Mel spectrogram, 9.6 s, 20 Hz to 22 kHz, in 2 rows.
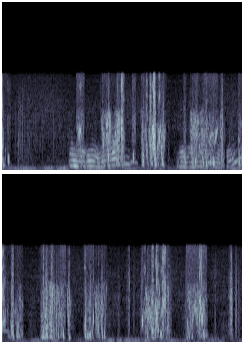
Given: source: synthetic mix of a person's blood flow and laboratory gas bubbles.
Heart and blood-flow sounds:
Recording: Doppler ultrasound of blood flow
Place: subclavian vein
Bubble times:
0.00-0.18 s: bubbles
1.49-1.65 s: bubbles
1.97-2.48 s: bubbles
2.60-2.69 s: bubbles
2.77-3.29 s: bubbles
3.62-3.71 s: bubbles
3.75-4.46 s: bubbles
4.71-5.24 s: bubbles
5.57-6.21 s: bubbles
6.44-6.91 s: bubbles
7.58-8.20 s: bubbles
8.50-8.92 s: bubbles
From the record:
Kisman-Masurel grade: 233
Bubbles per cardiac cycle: several, 3 to 8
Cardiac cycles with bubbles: 50 to 99%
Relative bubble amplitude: loud (0.450 to 0.775)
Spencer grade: 3 (all of the cardiac periods contain showers or single bubble signals, but not dominating or overriding the cardiac motion signals)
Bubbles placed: anywhere in the cardiac cycle

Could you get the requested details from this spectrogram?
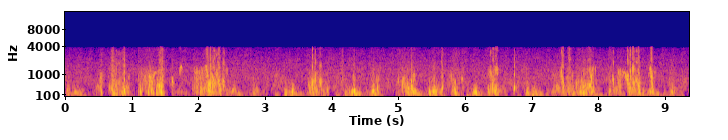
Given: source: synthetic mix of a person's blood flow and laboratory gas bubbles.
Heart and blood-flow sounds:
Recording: Doppler ultrasound of blood flow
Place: precordium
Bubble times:
0.51-0.58 s: bubbles
0.65-0.99 s: bubbles
1.09-1.51 s: bubbles
1.58-1.66 s: bubbles
1.71-1.77 s: bubbles
1.90-2.46 s: bubbles
3.62-3.97 s: bubbles
4.66-4.75 s: bubbles
4.98-5.29 s: bubbles
5.44-5.70 s: bubbles
5.77-6.00 s: bubbles
6.33-6.51 s: bubbles
6.70-6.79 s: bubbles
7.40-7.99 s: bubbles
8.14-8.67 s: bubbles
8.74-8.87 s: bubbles
From the record:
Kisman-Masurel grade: 233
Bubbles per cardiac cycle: several, 3 to 8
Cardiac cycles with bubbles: 50 to 99%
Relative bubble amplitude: loud (0.450 to 0.775)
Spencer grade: 3 (all of the cardiac periods contain showers or single bubble signals, but not dominating or overriding the cardiac motion signals)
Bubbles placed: anywhere in the cardiac cycle

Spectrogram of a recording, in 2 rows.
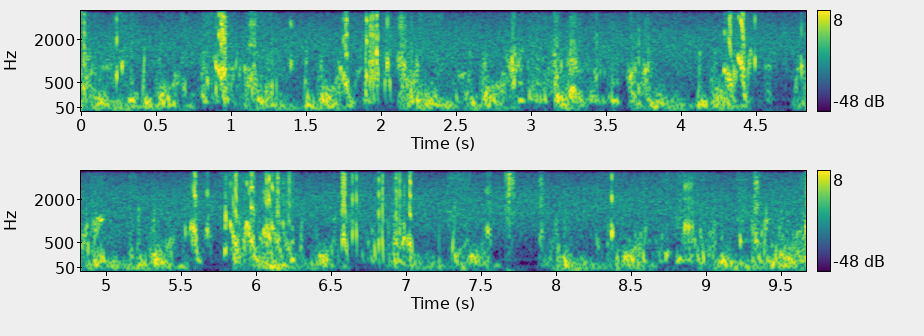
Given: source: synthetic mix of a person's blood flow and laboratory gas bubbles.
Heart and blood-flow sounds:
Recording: Doppler ultrasound of blood flow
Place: precordium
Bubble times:
0.00-0.41 s: bubbles
0.65-0.72 s: bubbles
0.77-1.34 s: bubbles
1.38-1.42 s: bubbles
1.68-2.42 s: bubbles
2.46-2.62 s: bubbles
2.81-3.83 s: bubbles
4.25-4.62 s: bubbles
4.77-5.03 s: bubbles
5.14-5.21 s: bubbles
5.50-5.71 s: bubbles
5.75-6.29 s: bubbles
6.51-7.08 s: bubbles
7.27-7.43 s: bubbles
7.49-7.58 s: bubbles
7.65-7.74 s: bubbles
7.88-7.92 s: bubbles
8.25-9.08 s: bubbles
9.19-9.67 s: bubbles
From the record:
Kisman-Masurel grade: 343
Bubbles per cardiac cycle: rolling drumbeat, 9 or more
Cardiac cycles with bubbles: 100%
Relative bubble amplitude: loud (0.450 to 0.775)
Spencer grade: 3 (all of the cardiac periods contain showers or single bubble signals, but not dominating or overriding the cardiac motion signals)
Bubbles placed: only in the low amplitude regions of the cardiac cycle

